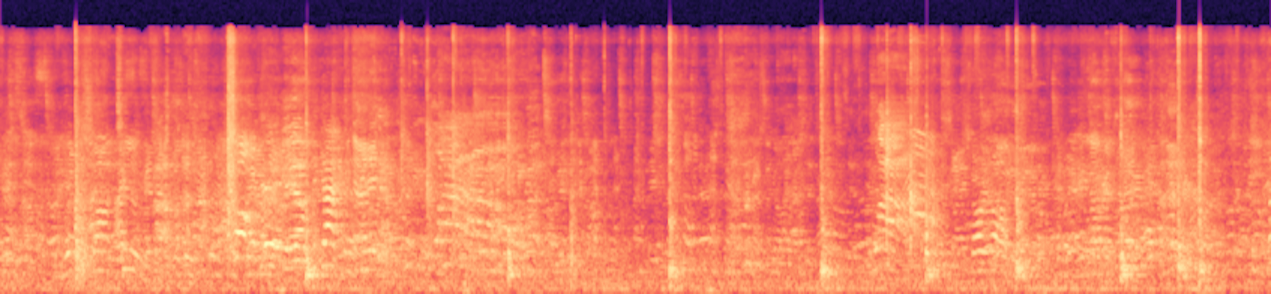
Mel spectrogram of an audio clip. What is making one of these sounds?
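Beanbags thud onto a wooden board.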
